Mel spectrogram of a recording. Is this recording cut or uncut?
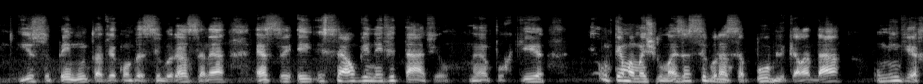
cut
